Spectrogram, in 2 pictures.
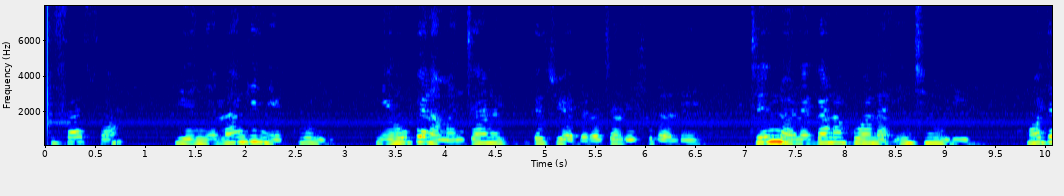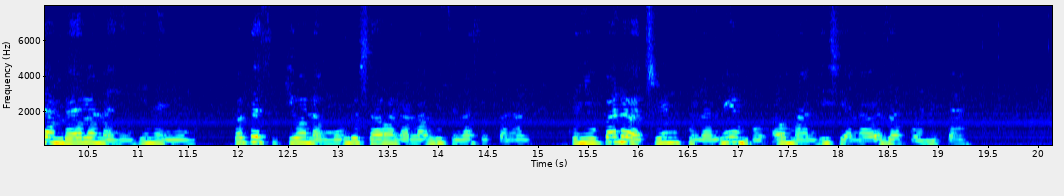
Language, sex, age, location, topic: Swahili, male, 18-24, Nairobi, government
